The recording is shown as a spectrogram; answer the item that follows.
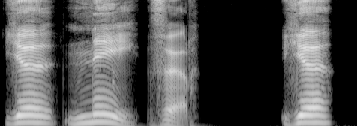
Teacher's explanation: The way us Dutchies say it is Jenever, Jenever. There is a very slight emphasis on the second syllable, Jenever, Jenever.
